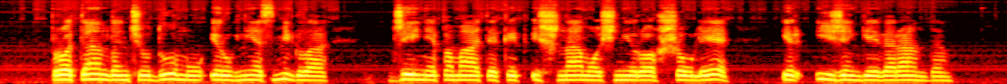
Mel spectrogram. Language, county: Lithuanian, Kaunas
